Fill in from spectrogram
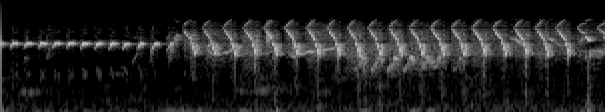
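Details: Domestic canary delivering a powerful training song: a steady even whistled trill, then a dense fast buzzy roll of rapidly repeated notes.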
